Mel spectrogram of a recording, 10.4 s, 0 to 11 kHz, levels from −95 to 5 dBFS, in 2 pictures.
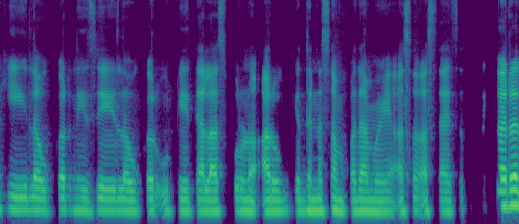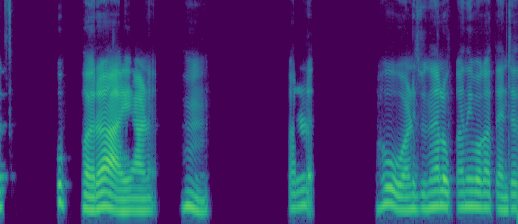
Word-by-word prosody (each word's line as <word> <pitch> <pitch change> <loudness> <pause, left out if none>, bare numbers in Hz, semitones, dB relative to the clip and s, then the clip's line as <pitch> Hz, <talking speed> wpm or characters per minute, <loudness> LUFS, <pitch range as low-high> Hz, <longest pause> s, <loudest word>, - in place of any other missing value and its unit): की 140 -1 -3
'लवकर 135 +1 -2
निजे 130 0 -2
लवकर 130 +1 -2
उठे 130 0 -5
त्यालाच 125 0 +1
पूर्ण 130 -2 -1
आरोग्य 125 +1 -1
धनसंपदा 130 -1 -1
मिळे' 125 0 -2
असं 125 +2 -5
असायचं. 125 +1 -6 0.4
खरंच 190 +1 +6 0.4
खूप 225 -1 -2
खरं 150 +1 +5
आहे 130 -7 +8
आणि 130 +1 +1 0.3
हं. 155 -9 -1 0.8
कारण 185 +4 -3 0.7
हो 200 -3 +1
आणि 145 +1 0
जुन्या 165 +4 0
लोकांनी 175 0 0
बघा 170 -1 +2
त्यांच्या 155 +1 -2
135 Hz, 145 wpm, -25 LUFS, 125-160 Hz, 0.8 s, आहे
